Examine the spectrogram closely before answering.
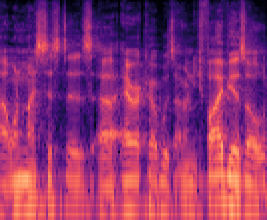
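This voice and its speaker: Over noticeable background noise, a man with an American accent talks at a fairly low pitch. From England. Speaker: amateur stand-up comedian. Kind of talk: stand-up. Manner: hesitant, many fillers.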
